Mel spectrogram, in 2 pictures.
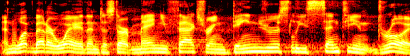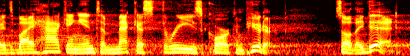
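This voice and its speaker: A man's voice: mid-range voice, moderate pace, natural voice. A man playing a glib, self-amused washed-up drama star giving a wry, conversational comedic lecture with theatrical emphasis. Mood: wry, explanatory. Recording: echoey cave-like reverb, ambient noise behind.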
